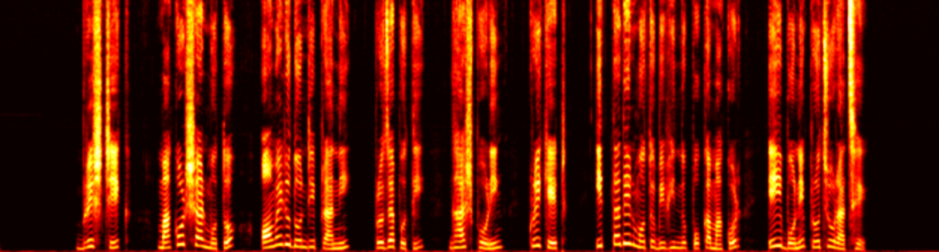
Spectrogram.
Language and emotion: Bengali, neutral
